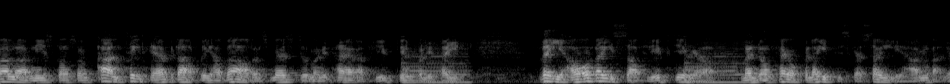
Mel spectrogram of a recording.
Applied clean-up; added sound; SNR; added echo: none; Musical instrument; 17 dB; reverberation time 0.3 s.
